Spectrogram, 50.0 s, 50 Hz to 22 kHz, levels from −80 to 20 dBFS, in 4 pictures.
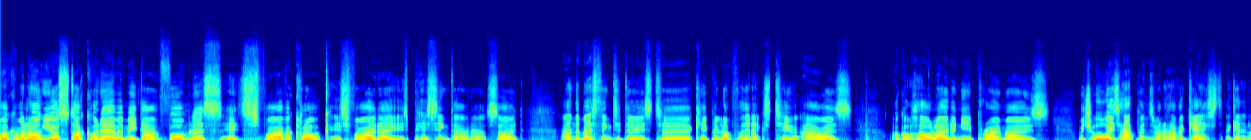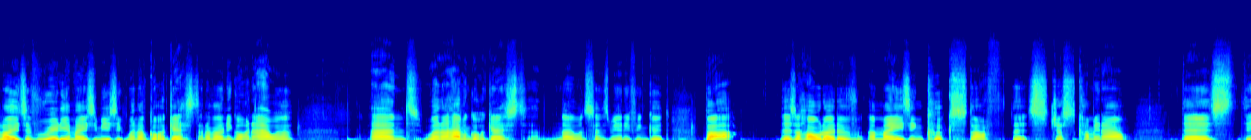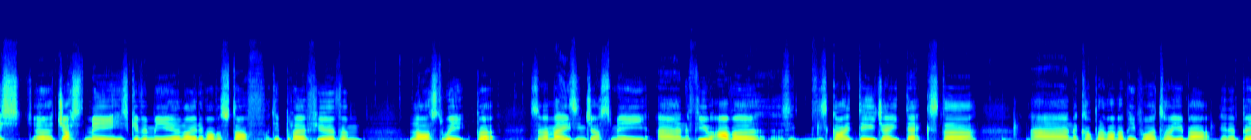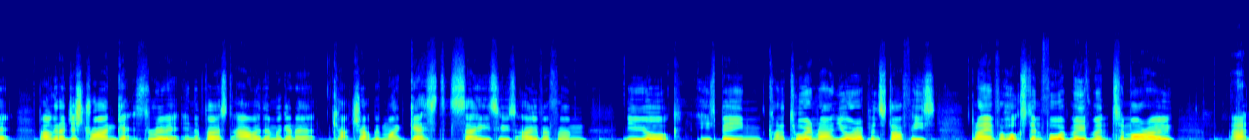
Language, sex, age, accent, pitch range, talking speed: English, male, 20-39, British, 120-140 Hz, 225 wpm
